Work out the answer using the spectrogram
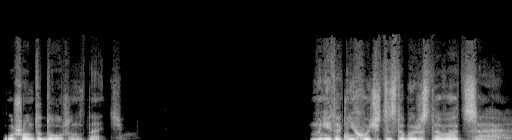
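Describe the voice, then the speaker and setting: A man voicing a gentle, earnest young woman of nineteen, speaking softly and plainly in a deep, dark voice. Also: animated, moderate pace, slightly rough, dry recording, studio quality.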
